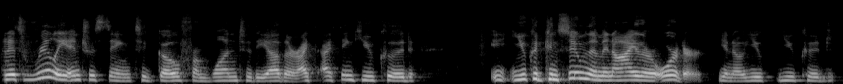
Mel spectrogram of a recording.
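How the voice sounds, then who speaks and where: A woman's voice: lowish voice, moderate pace, warm tone. A woman talking conversationally in an interview as a director and actor, thoughtful and emphatic in how she makes her points. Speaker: audio drama director and actor being interviewed.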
